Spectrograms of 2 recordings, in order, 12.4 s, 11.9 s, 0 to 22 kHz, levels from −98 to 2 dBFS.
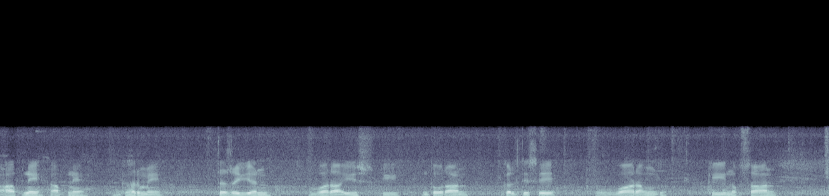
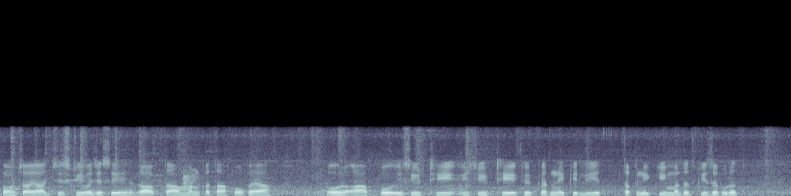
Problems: constant background noise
